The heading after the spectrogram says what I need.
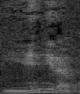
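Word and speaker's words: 年: 니엔이 우리나라 해년자를 말하는데 중국 발음으로 니엔이라고 합니다. 예.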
